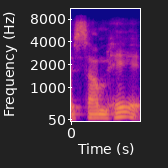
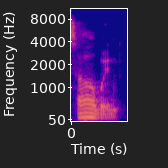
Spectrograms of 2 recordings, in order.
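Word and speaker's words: Samhain: had too many beers you will say the word sawin right but if you've had too many beers you might say sam ha even though it's pronounced swin do you know what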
